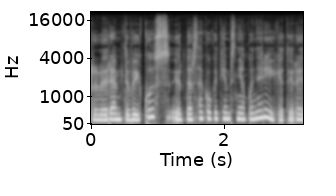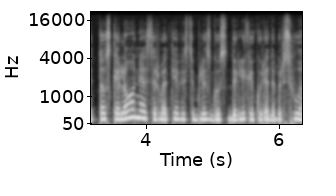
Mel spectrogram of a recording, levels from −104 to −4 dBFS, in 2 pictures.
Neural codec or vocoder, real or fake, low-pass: vocoder, 48 kHz, 128 mel bands, Vocos; fake; 19.8 kHz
